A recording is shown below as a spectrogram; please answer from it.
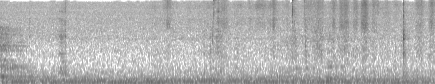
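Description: Faint rustling and small scratchy ticks of cotton cloth being handled as a thin bungee cord is threaded through the side channel of a sewn face mask.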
